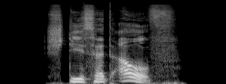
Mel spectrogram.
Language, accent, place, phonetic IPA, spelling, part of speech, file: German, Germany, Berlin, [ˌʃtiːsət ˈaʊ̯f], stießet auf, verb, De-stießet auf.ogg
- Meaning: second-person plural subjunctive II of aufstoßen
